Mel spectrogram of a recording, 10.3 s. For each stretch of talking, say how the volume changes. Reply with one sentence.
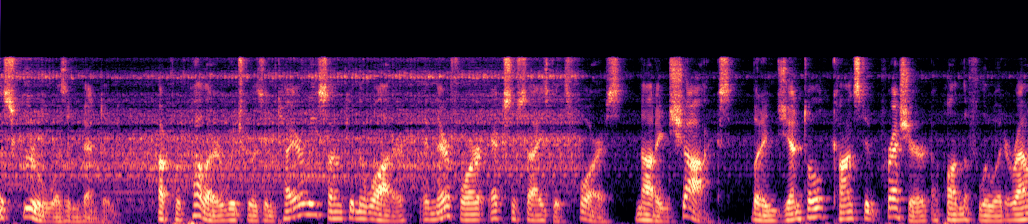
The talking can be heard from 0.0 to 10.2 s, at a steady volume.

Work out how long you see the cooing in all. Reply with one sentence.
You can't hear the cooing here.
